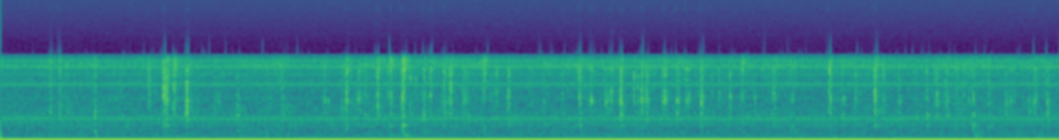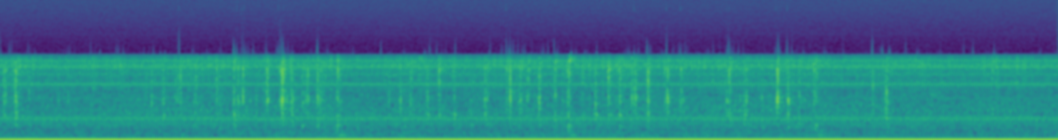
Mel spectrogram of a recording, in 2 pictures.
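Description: Computer keyboard being typed on in short, irregular clicks, over a steady hum.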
